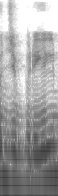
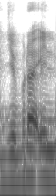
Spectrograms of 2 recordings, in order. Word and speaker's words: جبرائیل: اس کے کئی تلفظ ہیں اس لفظ کے. اس کو جبریل بھی پڑھا جاتا ہے، جبرائیل بھی پڑھا جاتا ہے.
